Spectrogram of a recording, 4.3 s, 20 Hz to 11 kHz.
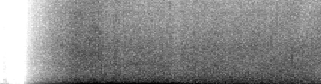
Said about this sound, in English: head out on the waters of Lake Minocqua in a Mastercraft X24. It's a boat designed for wake surfing.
